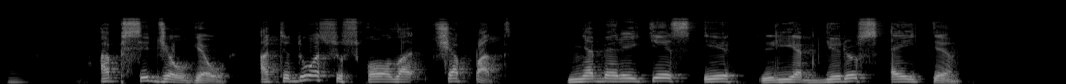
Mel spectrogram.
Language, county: Lithuanian, Kaunas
